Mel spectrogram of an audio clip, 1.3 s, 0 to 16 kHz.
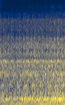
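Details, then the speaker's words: VW T4 Transporter 2.5 TDI AJT/ACV five-cylinder diesel just after swapping Stanadyne injectors for primed Bosch ACV injectors: it started immediately and now holds an even diesel clatter at steady idle, with no hunting or misfire. "I'd say that's a win started immediately they've been primed"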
